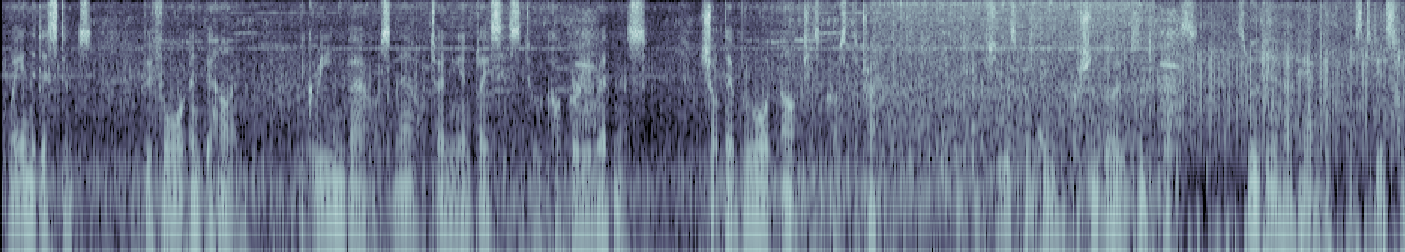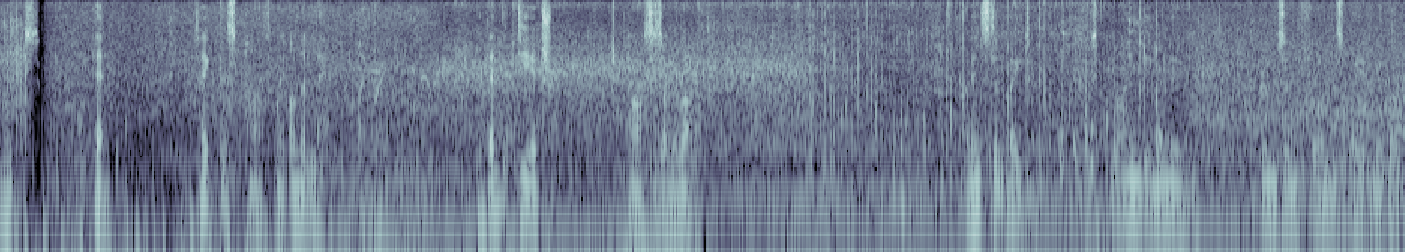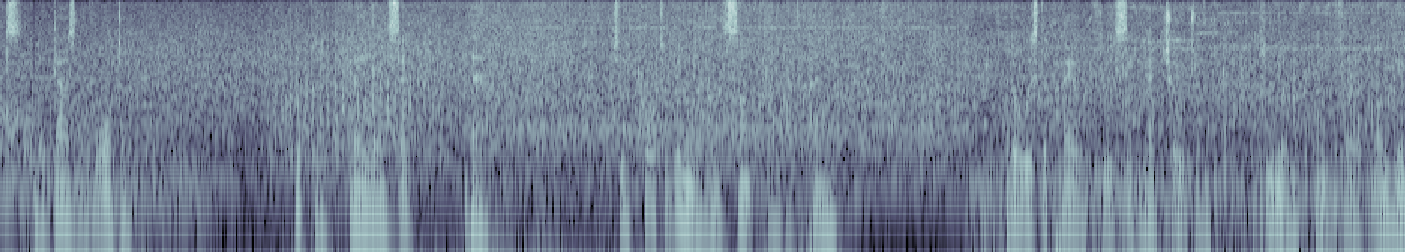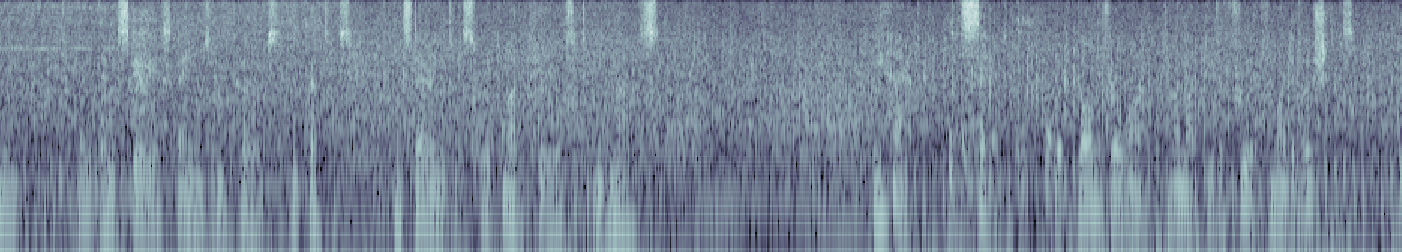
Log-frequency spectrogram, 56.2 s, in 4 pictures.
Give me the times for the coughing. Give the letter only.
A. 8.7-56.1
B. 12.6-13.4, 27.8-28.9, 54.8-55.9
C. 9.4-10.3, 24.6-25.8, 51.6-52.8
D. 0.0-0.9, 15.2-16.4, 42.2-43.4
C.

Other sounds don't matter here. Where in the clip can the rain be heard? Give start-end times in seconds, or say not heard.
8.7-56.1.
